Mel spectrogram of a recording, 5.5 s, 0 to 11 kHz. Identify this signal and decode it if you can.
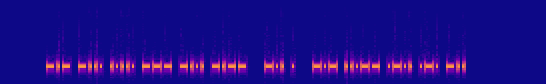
Morse code, heard as a keyed tone, about 46 wpm, 700 Hz. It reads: KB5OBY DE K3LRD
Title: USA Callsign DE Callsign 45wpm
